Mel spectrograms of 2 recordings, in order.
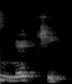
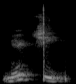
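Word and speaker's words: मिर्ची: and spicy sweet is mita and spicy is mirchi let's do those again sweet is mita and spicy is mirchi so let's do some practice problems to see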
